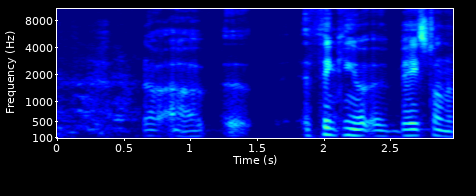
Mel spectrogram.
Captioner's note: audience laugh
